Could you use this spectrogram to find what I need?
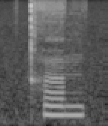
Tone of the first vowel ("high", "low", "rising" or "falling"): high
